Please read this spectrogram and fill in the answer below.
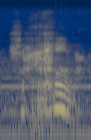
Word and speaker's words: Shechinah: Some make it sound like a letter chet, like a Shechinah. Some it's like a Shechinah, which would be like Shekhina. There are different ways to pronounce a kaf, which doesn't, which has the shva on it and doesn't have any dagesh. They're all correct.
